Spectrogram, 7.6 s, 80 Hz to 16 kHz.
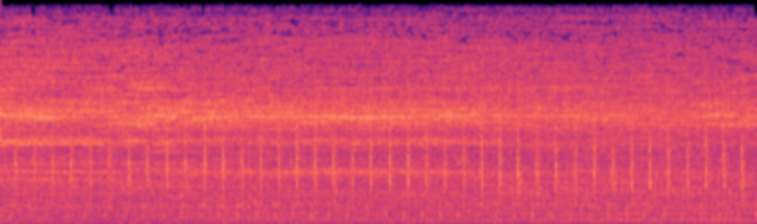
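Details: Mitsubishi 3000GT engine at idle, noise began after under 60 miles of driving: sharp, even tick about 160 a minute; owner suspects lifter tick or possibly rod knock, not confirmed.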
